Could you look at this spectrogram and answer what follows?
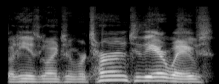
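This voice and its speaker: Male talk host, mid-range pitch, informal and plain-spoken, very dry sound. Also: animated, a little fast, fairly bright tone, clean tone, no room sound. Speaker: radio producer and talk show host. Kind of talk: casual chat about an upcoming radio show.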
